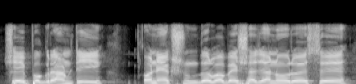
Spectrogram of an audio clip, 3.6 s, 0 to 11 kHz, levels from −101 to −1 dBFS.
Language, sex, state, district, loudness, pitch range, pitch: Bengali, male, Assam, Hailakandi, -14 LUFS, 160-170 Hz, 165 Hz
